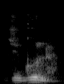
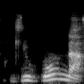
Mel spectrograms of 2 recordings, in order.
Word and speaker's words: Njguna: Let everyone know the pronunciation. Okay. Yeah, my name is Njguna. Njguna. Njguna.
